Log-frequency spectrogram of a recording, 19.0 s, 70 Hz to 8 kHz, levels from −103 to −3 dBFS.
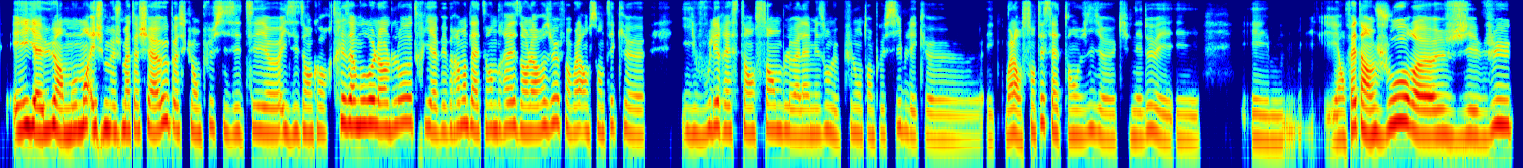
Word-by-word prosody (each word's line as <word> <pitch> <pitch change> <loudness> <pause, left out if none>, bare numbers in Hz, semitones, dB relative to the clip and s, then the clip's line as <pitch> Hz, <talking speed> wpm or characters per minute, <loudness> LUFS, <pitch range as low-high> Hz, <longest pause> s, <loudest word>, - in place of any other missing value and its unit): et 210 - +2
il 235 - +10
y 230 - +9
a - - +6
eu 205 +5 +5
un 190 - +5
moment 205 +5 +4
et 215 - +4
je 210 0 +1
me 215 -2 +3
je 200 +1 -4
m'attachais 205 +1 0
à 195 +1 +3
eux. 265 +1 +3
Parce 210 -2 -4
qu'en 195 -2 -5
plus 215 +4 -7
ils 190 -1 -7
étaient, 195 +2 -5
heu, 190 0 -3
ils 195 -1 -4
étaient 200 0 -6
encore 195 0 -4
très 250 -1 +3
amoureux 235 +1 +6
l'un 220 -1 +2
de - - -3
l'autre. 250 +1 0
Il 225 - -3
y - - 0
avait 200 0 -4
vraiment 220 +4 -1
de 235 - -2
la 205 - 0
tendresse 215 +2 -2
dans 200 -1 -1
leurs 200 +1 0
yeux. 240 +3 -1
Enfin 235 -4 -7
voilà, 200 +1 -2
on 200 - -6
sentait 205 +3 -7
qu'ils 185 -5 -8 0.7
voulaient 215 +5 -1
rester 205 -1 -4
ensemble 200 +1 -3
à 180 -1 -4
la 185 0 -4
maison 185 +2 -6
le 180 -3 -7
plus 195 - -16
longtemps 185 -1 -8
possible 185 +2 -9
et 170 - -8
que 155 -2 -12
et 160 - -13
que - - -46
voilà. 180 +1 +1
On - - -6
sentait 200 +9 -4
cette 195 -7 -5
envie, 180 +2 -6
heu, 165 -1 -7
qui - - -16
venait 170 -1 -7
d'eux 200 +2 -5
et 160 -4 -7
et 155 -1 -11 0.6
et 155 -2 -7
mmh 150 0 -9 0.5
et 160 +1 -6
en 165 - -2
fait 220 +7 +3
un 190 -3 +7
jour, 235 +5 +6
heu, 180 0 +6
j'ai 175 0 -3
vu 230 +8 +1
195 Hz, 245 wpm, -22 LUFS, 180-215 Hz, 0.7 s, il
